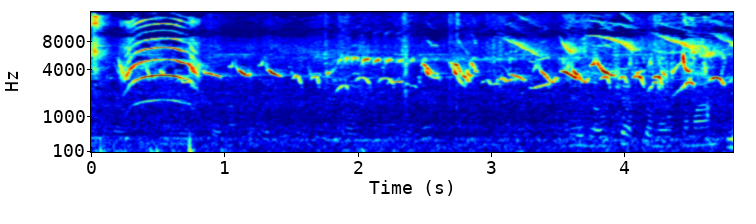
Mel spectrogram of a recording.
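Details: Competing towa towa birds at Ana Regina Park, Essequibo, Guyana, in 2021 open with a clear ringing whistle, then rapid chirping, warbled phrases, while a man counts the songs aloud.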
